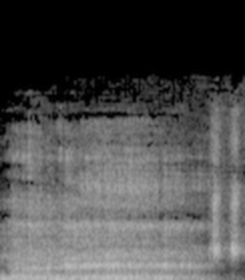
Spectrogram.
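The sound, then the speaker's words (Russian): Snoring from a sleeping pharmacist, a rough, continuous rasping drone that ends in two short, louder snorting bursts. “Однако, слышите храп?”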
